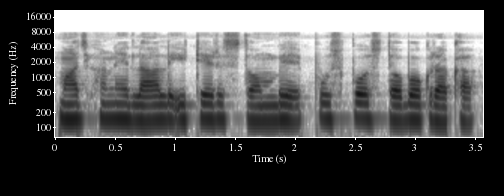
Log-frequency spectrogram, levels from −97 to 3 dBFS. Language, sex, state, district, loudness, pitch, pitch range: Bengali, male, West Bengal, Alipurduar, -16 LUFS, 145 Hz, 140-150 Hz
